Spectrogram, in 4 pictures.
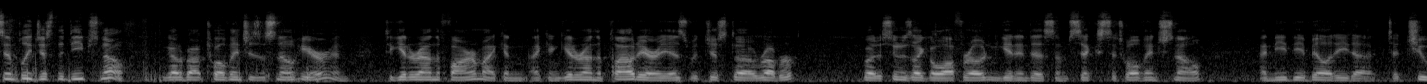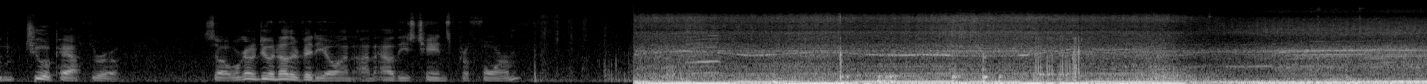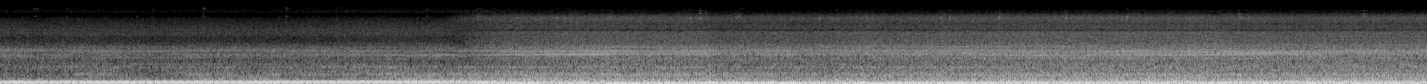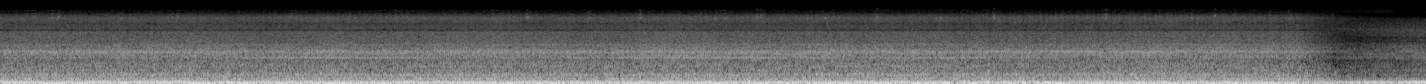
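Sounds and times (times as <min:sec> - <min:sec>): steady high hiss: 0:00.0 - 0:57.0
car engine rumbling: 0:20.6 - 0:57.0.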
